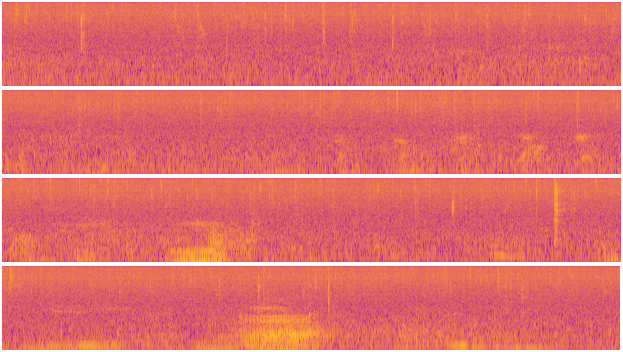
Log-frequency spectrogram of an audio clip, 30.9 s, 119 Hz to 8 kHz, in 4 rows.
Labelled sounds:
17.7	18.0	humpback whale, 0.78 to 1.0 kHz
23.8	24.1	humpback whale, 0.78 to 0.94 kHz
26.3	26.7	humpback whale, 0.91 to 1.1 kHz

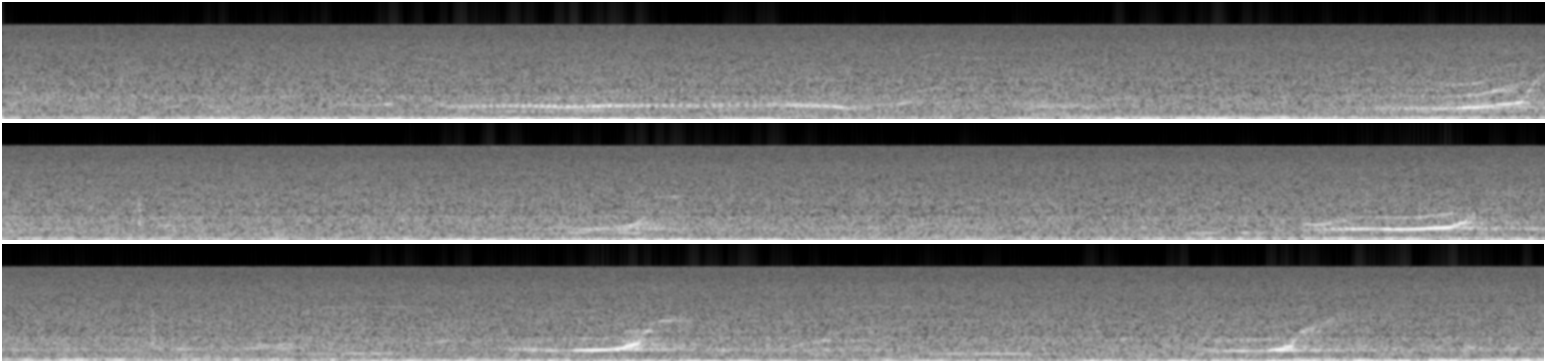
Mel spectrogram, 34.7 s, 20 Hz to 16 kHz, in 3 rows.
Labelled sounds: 3.1	3.4	humpback whale, 2.3 to 2.6 kHz
7.2	7.5	humpback whale, 2.5 to 2.7 kHz
10.8	11.4	humpback whale, 0.80 to 1.2 kHz
22.2	22.5	humpback whale, 0.80 to 0.93 kHz
27.8	28.3	humpback whale, 0.80 to 1.5 kHz
32.9	33.2	humpback whale, 0.83 to 1.5 kHz

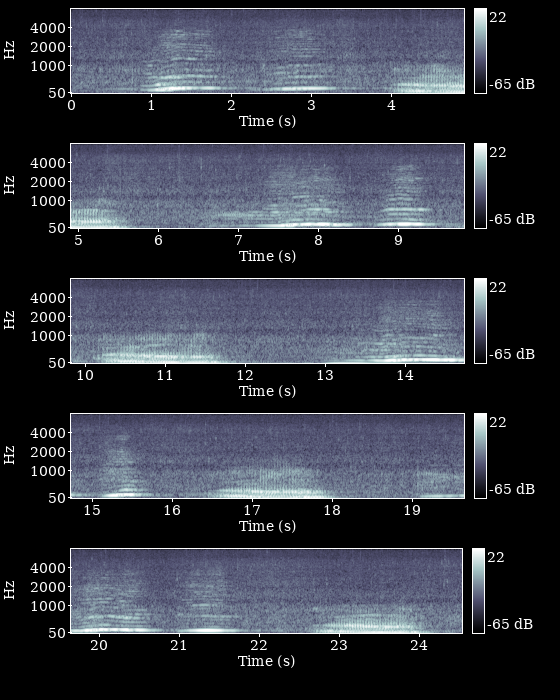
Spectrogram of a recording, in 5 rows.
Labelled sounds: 0.9	1.8	humpback whale, 1.1 to 3.2 kHz
2.7	3.1	humpback whale, 1.8 to 1.9 kHz
7.3	9.4	humpback whale, 1.0 to 2.4 kHz
14.0	14.3	humpback whale, 1.8 to 1.9 kHz
15.2	15.4	humpback whale, 1.9 to 2.1 kHz
19.0	20.2	humpback whale, 0.81 to 2.1 kHz
21.1	21.4	humpback whale, 0.97 to 1.1 kHz

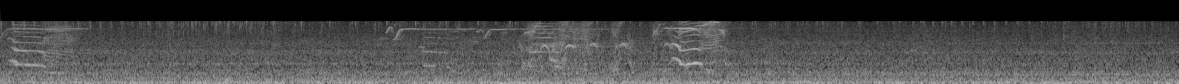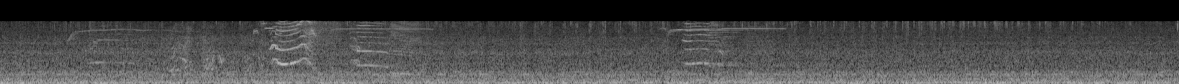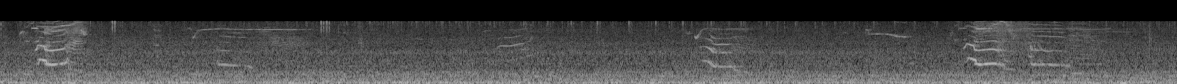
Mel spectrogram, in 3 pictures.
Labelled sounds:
0.0	1.0	killer whale, southern resident, call S36, 0.30 to 8.0 kHz
3.8	6.1	killer whale, southern resident, call S36, 0.32 to 8.0 kHz
5.1	7.0	killer whale, southern resident, call S10, 0.23 to 8.0 kHz
6.4	7.5	killer whale, southern resident, call S36, 0.13 to 8.0 kHz
12.4	13.5	killer whale, southern resident, call S36, 0.64 to 6.2 kHz
13.3	14.4	killer whale, southern resident, 0.34 to 6.6 kHz
14.2	15.1	killer whale, 0.30 to 8.0 kHz
15.0	16.3	killer whale, southern resident, call S36, 0.28 to 8.0 kHz
18.3	19.9	killer whale, southern resident, call S36, 0.49 to 8.0 kHz
23.7	24.6	killer whale, southern resident, call S36, 0.36 to 8.0 kHz
25.4	26.8	killer whale, southern resident, call S36, 0.34 to 5.9 kHz
28.2	29.1	killer whale, southern resident, call S19, 0.55 to 5.9 kHz
30.3	31.5	killer whale, southern resident, call S36, 0.45 to 6.5 kHz
32.1	32.8	killer whale, 3.2 to 8.0 kHz
33.2	34.9	killer whale, southern resident, call S36, 0.49 to 8.0 kHz

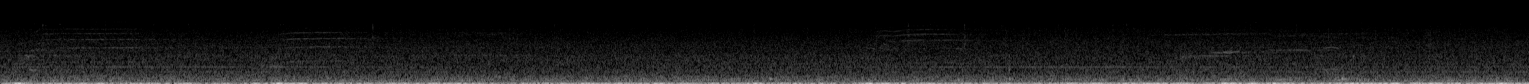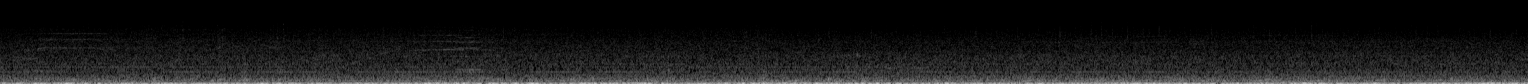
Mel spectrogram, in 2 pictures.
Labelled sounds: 2.7	3.6	killer whale, southern resident, 2.2 to 4.5 kHz
19.4	20.2	killer whale, southern resident, 0.65 to 3.9 kHz

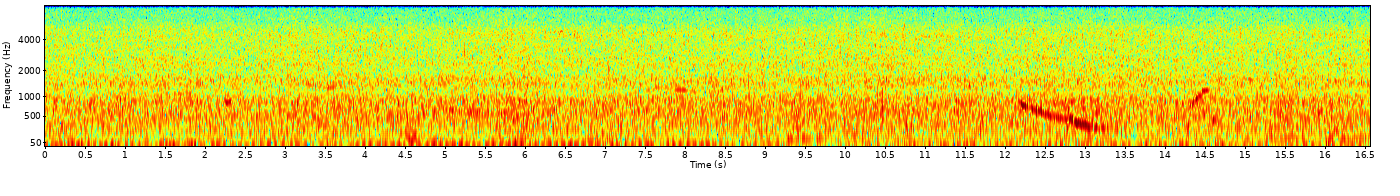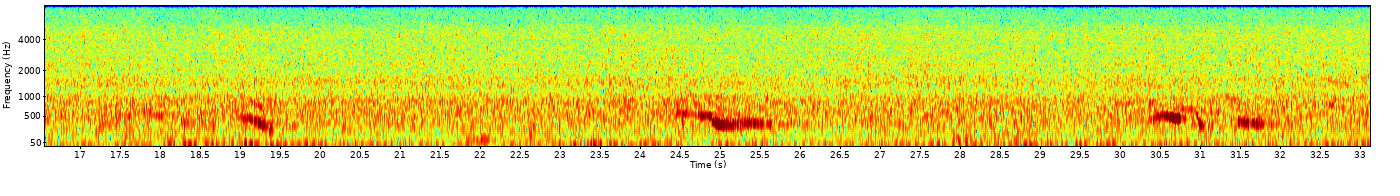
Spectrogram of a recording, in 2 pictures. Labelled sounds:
7.9	8.2	humpback whale, 1.1 to 1.2 kHz
14.3	14.6	humpback whale, 0.81 to 1.2 kHz

